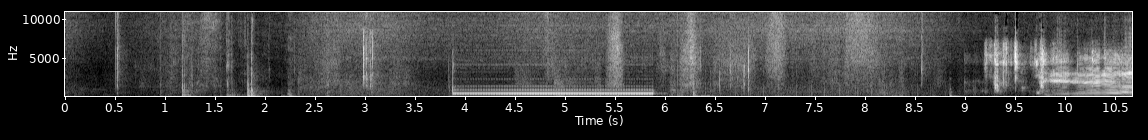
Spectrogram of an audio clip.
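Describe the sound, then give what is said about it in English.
A phone call to a man, placed from the speaker's own phone, rings out over a speakerphone: one steady, two-second electronic ring tone amid clicks and rustling handling noise, followed by a brief warbling tone at the end. “Watch, I'll call him from my phone.”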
